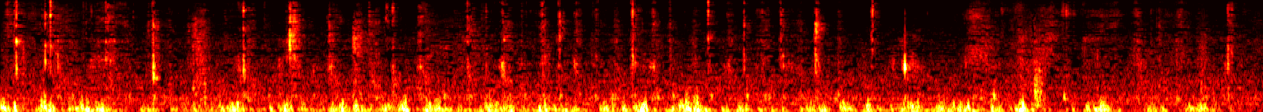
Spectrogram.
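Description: A crisp fried pastry crunches loudly as a woman bites and chews it close to a microphone.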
